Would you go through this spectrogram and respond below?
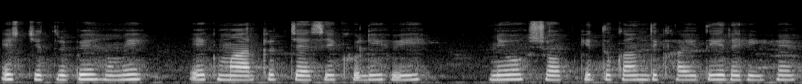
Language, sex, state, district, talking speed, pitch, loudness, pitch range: Hindi, female, Bihar, Gaya, 125 wpm, 220 Hz, -16 LUFS, 210-225 Hz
